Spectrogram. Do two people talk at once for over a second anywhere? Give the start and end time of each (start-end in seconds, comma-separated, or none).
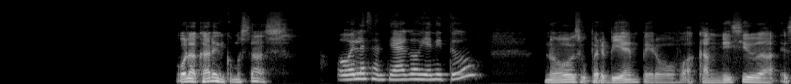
none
